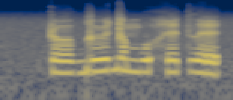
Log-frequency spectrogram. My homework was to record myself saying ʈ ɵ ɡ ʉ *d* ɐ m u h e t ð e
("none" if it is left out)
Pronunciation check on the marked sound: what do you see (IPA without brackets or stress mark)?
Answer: d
